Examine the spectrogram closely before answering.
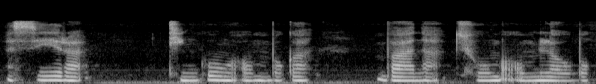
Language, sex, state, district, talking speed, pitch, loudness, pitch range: Mizo, female, Mizoram, Aizawl, 140 wpm, 180 Hz, -17 LUFS, 180-190 Hz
